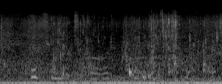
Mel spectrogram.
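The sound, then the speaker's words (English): Cold shallow water sloshes and splashes around the feet of someone wading, in a steady, continuous churn, with faint voices mixed into the background. “Ooh, this water's cold.”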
